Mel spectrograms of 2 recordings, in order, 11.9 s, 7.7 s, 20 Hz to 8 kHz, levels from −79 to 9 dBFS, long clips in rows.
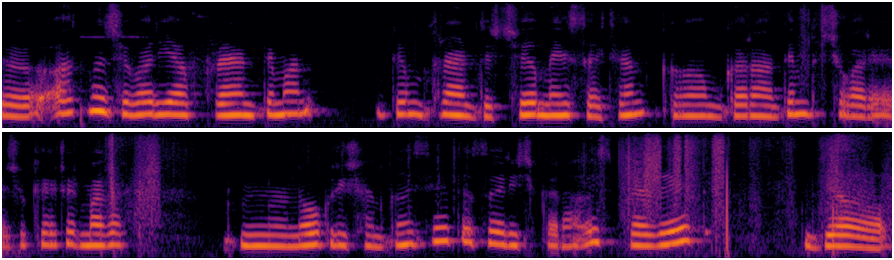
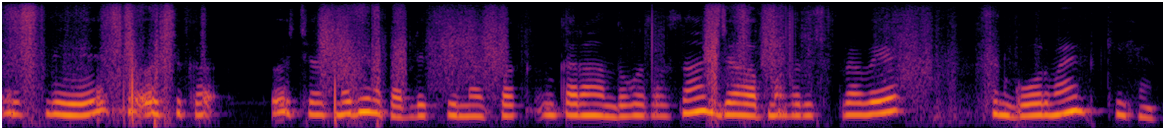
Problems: background sounds at intervals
